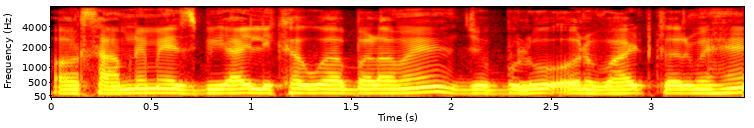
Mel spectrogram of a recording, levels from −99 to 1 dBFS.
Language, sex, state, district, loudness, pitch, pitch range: Hindi, male, Jharkhand, Palamu, -16 LUFS, 135 Hz, 130-140 Hz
